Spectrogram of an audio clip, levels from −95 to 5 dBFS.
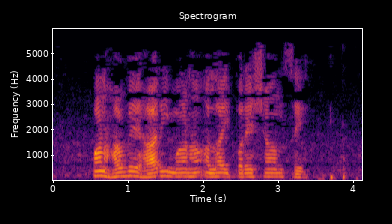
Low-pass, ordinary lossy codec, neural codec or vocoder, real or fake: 5.4 kHz; MP3, 24 kbps; none; real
